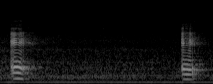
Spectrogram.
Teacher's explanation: Huruf E dibentuk dengan lidah yang berada di posisi tengah dan depan serta bibir yang rileks.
